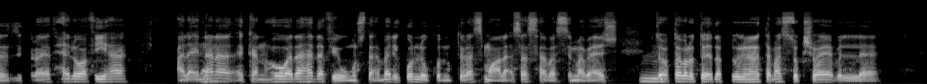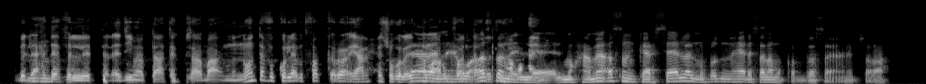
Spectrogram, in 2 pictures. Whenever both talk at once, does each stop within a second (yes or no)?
no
